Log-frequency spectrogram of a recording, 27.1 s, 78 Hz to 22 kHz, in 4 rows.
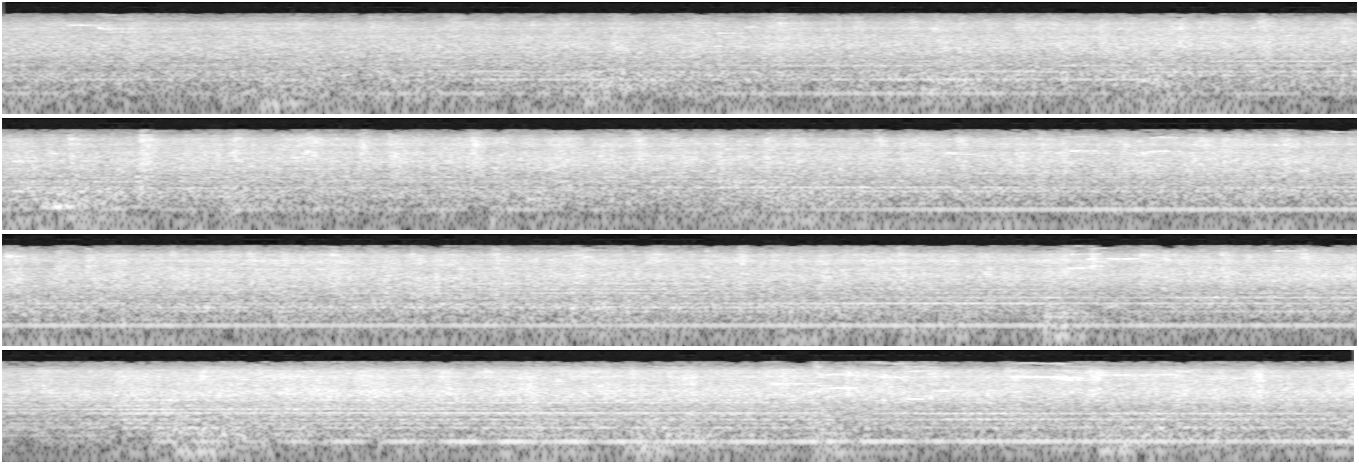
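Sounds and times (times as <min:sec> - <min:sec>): baler machine hum: 0:00.0 - 0:27.0.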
